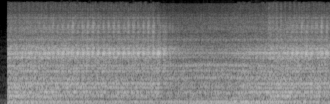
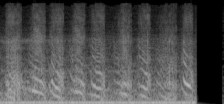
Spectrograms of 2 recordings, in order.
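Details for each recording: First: Hydraulic power steering (HPS/DHB) with the wheel held at full lock: a steady hiss and faint whistle that swell and ease; normal relief valve noise, not a fault, though holding full lock for long at high revs can cause harm. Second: Plastic or rubber friction noise in DHB hydraulic power steering when turning the wheel: quick squeaky chirps about four a second, possibly from pinion seal, dash boot or column trim touching shafts; fix by removing interference.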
